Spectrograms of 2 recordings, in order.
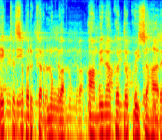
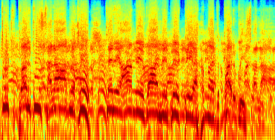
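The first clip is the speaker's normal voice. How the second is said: high, loud rapturous sermon storytelling; full-force preaching; 12 semitones higher, 6 dB louder than usual. Acted. Preacher telling the crowd of Amina at the well, impassioned full-force delivery. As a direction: build to a loud, high-pitched peak and hold it there.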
